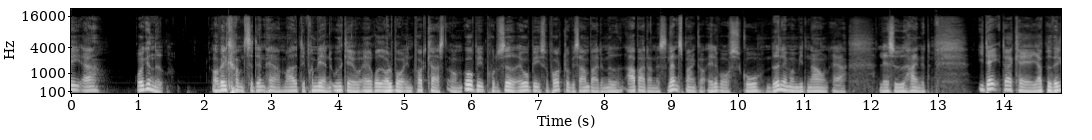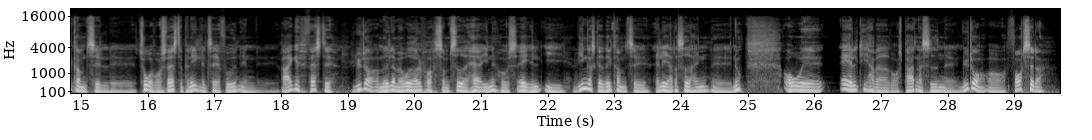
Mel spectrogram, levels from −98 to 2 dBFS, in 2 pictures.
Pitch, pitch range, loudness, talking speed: 135 Hz, 120-150 Hz, -26 LUFS, 175 wpm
